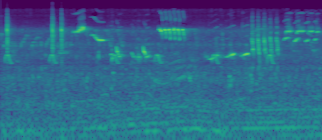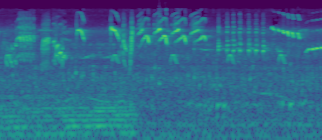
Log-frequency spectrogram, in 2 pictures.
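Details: Oriental magpie-robin lure recording to make both sexes sing: busy, continuous medley of chirps, buzzy trills and swooping whistles, growing denser toward the end.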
